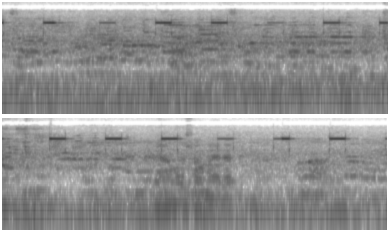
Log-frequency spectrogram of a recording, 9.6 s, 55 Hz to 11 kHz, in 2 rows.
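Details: Carestream CS 2100/CS 2200 dental X-ray unit: short high beeps from the circuit-board buzzer repeat about once a second after the exposure switch is pressed, with no exposure sound; fault traced mainly to a loose power board-to-head connection (J6 connector).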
